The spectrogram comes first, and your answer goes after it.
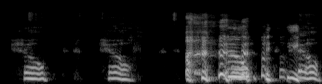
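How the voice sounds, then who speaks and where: A female-sounding voice puts on a character voice with a high pitch. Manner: pleading, desperate.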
